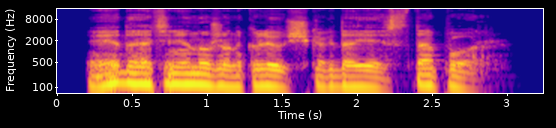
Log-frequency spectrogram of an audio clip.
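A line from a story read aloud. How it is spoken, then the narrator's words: Hoarse rasp. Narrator (Russian): прохрипел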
